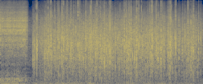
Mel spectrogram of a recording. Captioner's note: flames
